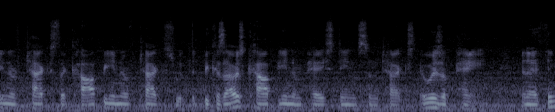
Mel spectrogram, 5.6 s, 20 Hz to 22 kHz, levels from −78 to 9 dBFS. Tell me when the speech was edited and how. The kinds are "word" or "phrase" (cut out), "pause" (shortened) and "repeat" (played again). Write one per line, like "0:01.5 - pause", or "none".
0:02.0 - word
0:04.2 - word

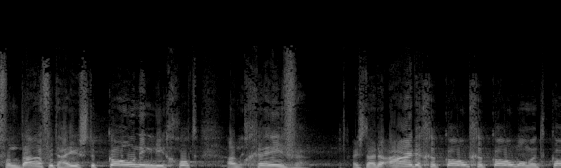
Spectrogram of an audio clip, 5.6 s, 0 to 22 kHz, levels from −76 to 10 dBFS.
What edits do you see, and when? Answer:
0:02.4 - phrase
0:04.7 - repeat

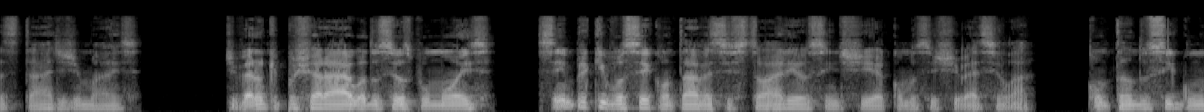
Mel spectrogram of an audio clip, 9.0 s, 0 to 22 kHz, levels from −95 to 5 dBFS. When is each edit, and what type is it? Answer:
none

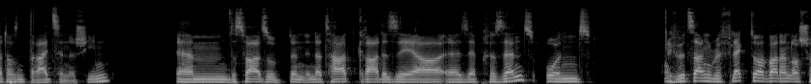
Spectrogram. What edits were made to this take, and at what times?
none

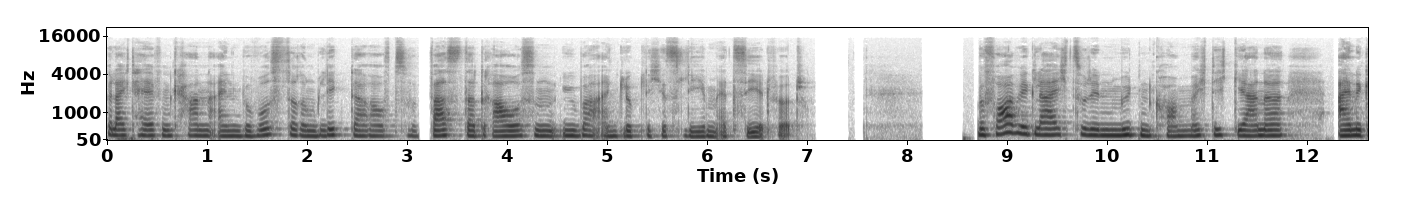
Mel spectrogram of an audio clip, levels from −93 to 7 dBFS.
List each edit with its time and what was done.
0:03.1 - word
0:08.6 - pause

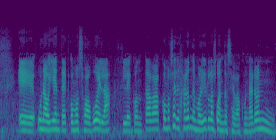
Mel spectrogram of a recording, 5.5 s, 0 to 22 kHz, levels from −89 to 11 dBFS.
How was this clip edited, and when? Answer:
0:01.4 - word
0:02.5 - word
0:04.3 - word

